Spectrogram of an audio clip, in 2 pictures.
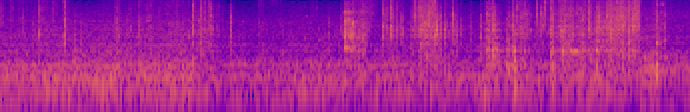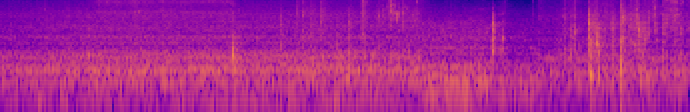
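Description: Kitchen prep sounds: a bag of dry pancake mix rustling and pouring, with scattered clicks and knocks. There is a steadier, quieter hiss through the middle stretch, and more clicks near the end as an egg carton is handled.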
